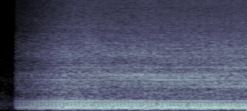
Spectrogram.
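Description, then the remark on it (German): A power generator in Ukraine, used during power cuts after Russian attacks on the energy supply, runs steadily with a loud, low mechanical rattle and throbbing hum that starts abruptly and holds constant, with no voices. “Vielerorts in der Ukraine rattern die Generatoren, denn die russischen Angriffe auf die Energieversorgung des Landes haben der Infrastruktur am Wochenende einmal mehr stark zugesetzt.”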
